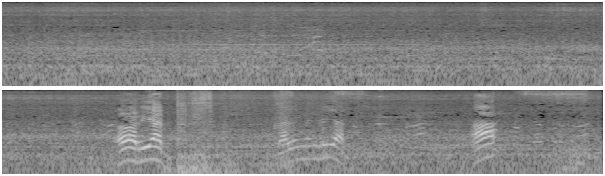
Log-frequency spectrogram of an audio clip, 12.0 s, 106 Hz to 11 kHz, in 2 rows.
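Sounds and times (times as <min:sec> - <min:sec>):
low rumble of vehicles: 0:00.0 - 0:12.0.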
